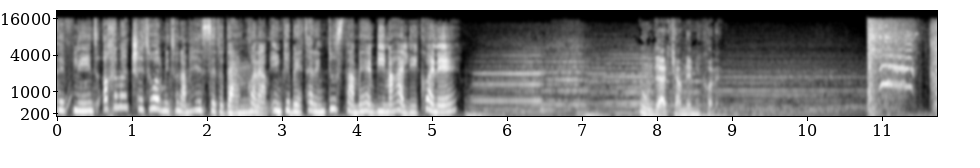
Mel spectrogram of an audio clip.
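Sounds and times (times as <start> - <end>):
speech: 0.0 - 5.6, 7.8 - 8.9
glass windows smashed at a house: 10.8 - 11.7.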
